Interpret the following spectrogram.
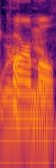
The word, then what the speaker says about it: caramel: Caramel? Yeah, there are different ways to pronounce that word. Yeah, I say caramel. Yeah. So it's caramel or caramel, up to you.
